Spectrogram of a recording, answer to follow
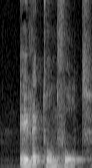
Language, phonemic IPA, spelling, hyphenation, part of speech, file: Dutch, /eːˈlɛk.trɔnˌvɔlt/, elektronvolt, elek‧tron‧volt, noun, Nl-elektronvolt.ogg
- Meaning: electron volt (1.6022 × 10⁻¹⁹ joules)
